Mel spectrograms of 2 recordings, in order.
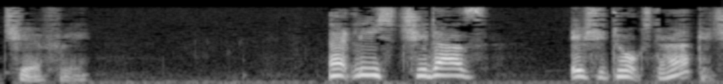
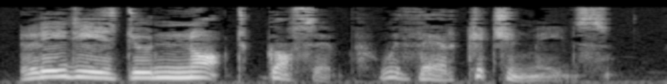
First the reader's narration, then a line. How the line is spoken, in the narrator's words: Jared said coldly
